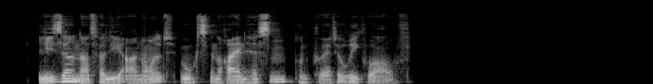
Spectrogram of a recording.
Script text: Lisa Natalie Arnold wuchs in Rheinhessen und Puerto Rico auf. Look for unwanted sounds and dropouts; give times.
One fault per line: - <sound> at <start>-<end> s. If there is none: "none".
none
